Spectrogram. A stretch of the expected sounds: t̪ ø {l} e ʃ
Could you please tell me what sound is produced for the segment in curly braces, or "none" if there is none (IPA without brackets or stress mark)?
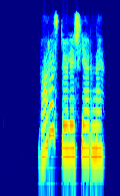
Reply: l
